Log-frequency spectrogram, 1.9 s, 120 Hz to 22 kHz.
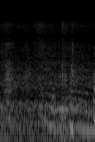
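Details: Honey bees swarming at Provaglio Val Sabbia, Italy, on 25 June 2016: a dense, steady droning hum from many bees, with faint voices of people nearby.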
